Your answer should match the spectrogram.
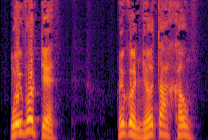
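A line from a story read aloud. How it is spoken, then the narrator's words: Middle-aged man's impulsive shout. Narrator (Vietnamese): một vị tuổi trung niên không dằn lòng nổi, quát lên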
